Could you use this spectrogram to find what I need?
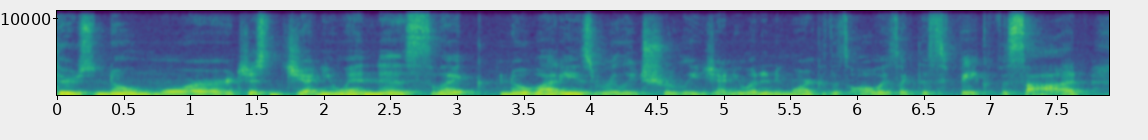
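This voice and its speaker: Amid noticeable background noise and audible room echo, a woman speaks at a fairly slow pace with a very deep, low pitch and ordinary pitch variation. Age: 20s. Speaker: beauty vlogger. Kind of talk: casual chat. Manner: casual, filler-heavy.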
